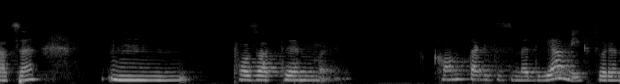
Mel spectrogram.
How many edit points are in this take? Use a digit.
0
